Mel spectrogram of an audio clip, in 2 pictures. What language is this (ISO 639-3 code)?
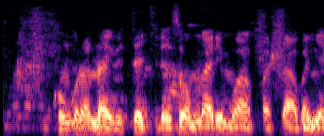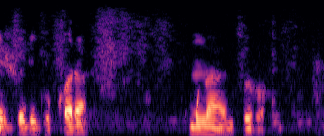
kin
